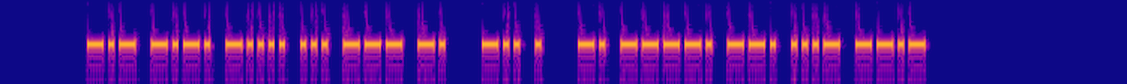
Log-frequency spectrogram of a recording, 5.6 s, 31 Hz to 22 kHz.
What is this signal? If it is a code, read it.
Morse code, heard as a keyed tone, about 46 wpm, 700 Hz. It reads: KC6SON DE N9GVQ
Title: USA Callsign DE Callsign 45wpm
